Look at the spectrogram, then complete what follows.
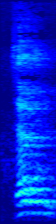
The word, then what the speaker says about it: tem: Tem dediğimizde burada tem, H harfiyle beraber telaffuz ederiz. Ağzımızdan H harfiyle çıkar.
